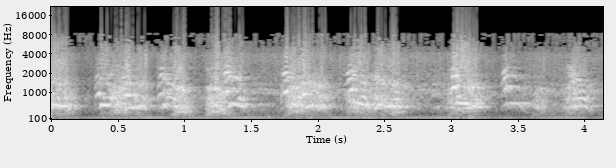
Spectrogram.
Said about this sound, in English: The Wonder Dog King, swiftest and strongest of Eskimo lead dogs, blazes the trail through storm and snow for Sergeant Preston as he meets the Challenge of the Yukon.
